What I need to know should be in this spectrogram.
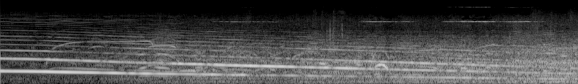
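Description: A fire truck engine rumbles past.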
